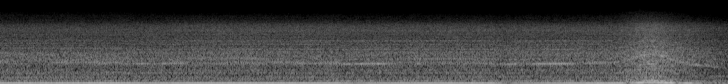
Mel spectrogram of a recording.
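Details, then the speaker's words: Porsche 912 run out of gear, gas pedal connected, about a gallon of fuel in tank: uneven wavering lumpy idle with uneven blips, worse than on engine stand; rough running, owner suspects fuel starvation from close supply/return lines, unconfirmed. "yeah it's not really happy because this doesn't sound as good as it does on the engine stand so let's do some more troubleshooting"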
